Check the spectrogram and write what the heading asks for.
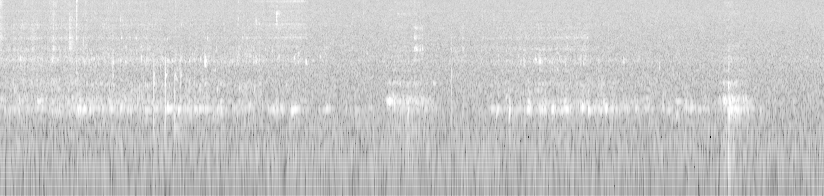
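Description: Muffled underwater sound in a pool, heard through an underwater camera housing: uneven bubbling and gurgling with scattered small clicks.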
